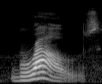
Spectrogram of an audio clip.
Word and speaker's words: browse: One more, browse, which means to look, right? To run through, to glimpse at something, or even flip through something. Browse. It's a Z sound as you see.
